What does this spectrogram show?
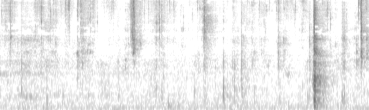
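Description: Close mouth sounds of a person chewing finger-millet dhido and goat meat: soft wet chewing with small smacks and clicks, and one sharper smack about four seconds in.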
